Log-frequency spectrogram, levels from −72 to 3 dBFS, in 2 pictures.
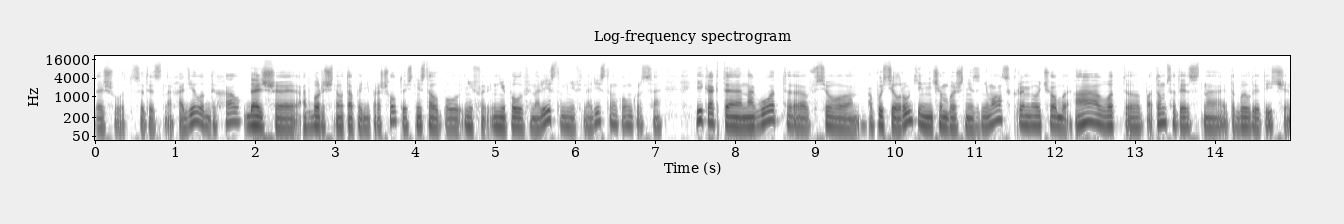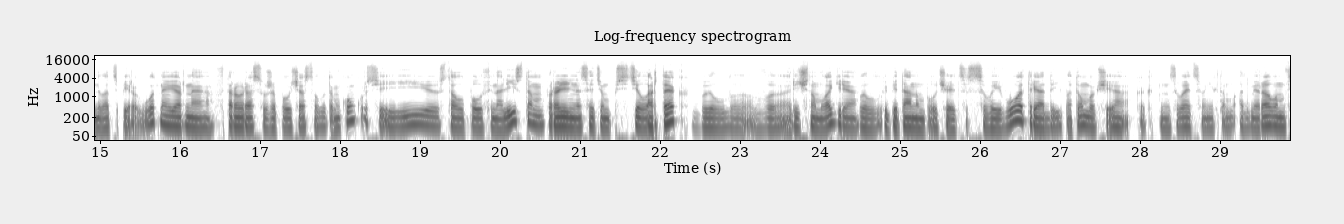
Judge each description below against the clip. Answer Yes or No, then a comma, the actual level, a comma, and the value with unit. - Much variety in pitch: No, average, 3.0 semitones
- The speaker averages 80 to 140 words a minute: No, average, 155 wpm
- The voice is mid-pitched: No, low, 105 Hz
